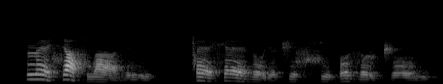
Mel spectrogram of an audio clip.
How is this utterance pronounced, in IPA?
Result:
ɭɛ˥˧ɕa˥˧ɬ waː˧˩ðɨ˧˩ | ǀɛ˥˧xɛː˥˧ ðo˧˩ɾʲɔ˧˩t͡ʃ ɨ˧˩ɬ ɕɨ˧˩ʔo˥˧zo˧˩ɭ d͡ʒo˧˩ŋ

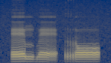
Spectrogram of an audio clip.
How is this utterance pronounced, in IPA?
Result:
ɛmbɛ | rɔ

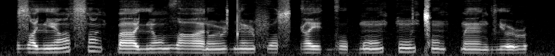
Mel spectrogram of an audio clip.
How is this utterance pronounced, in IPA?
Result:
zˤɪlʲɛ̃sˤẽ k͡pa lʲũðˤaɾõɭ dɛ̃ɭfusˤɡeɡo ɓõ kũǀõ k͡pɛ̃ɡlʲoɭ

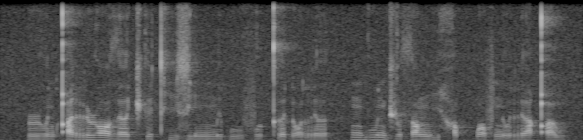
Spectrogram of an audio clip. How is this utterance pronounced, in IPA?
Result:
ɹʊ˧n qʼə˧rɹɔ˦˨ ðɜ˦t͡ʃʼɪ˦tʰi˦zi˦n mɪ˧p u˨fʊ˧ kʼə˦ɗɔ˨rə˦ | mbu˦nd͡ʒʊ˨θɒ˧ ŋi˧ hɒ˨p ɓɔ˧fnʊ˨ rɜ˨qʼu˨

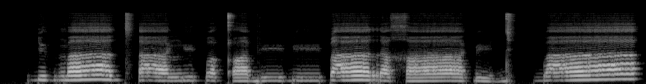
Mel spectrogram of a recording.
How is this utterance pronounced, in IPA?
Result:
ɗybŋ͡maːdt͡sʼaː ŋy ɓɔqʼabyː ɓyːɓaːra χaːk͡pyd | baː

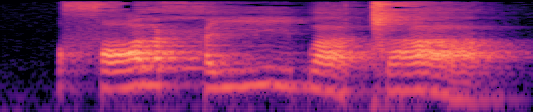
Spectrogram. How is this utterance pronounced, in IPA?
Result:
sˤəː ħiːba ɡ͡ǁa

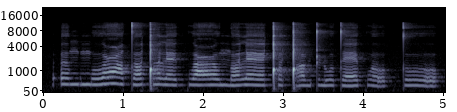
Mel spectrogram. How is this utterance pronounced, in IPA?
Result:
ʔəːŋʷəmʊːʕɑ t̪ʌɡ͡ǃʌ lɛɪ̯kʷə ʕʊ n̪ʌ lɛːǃʰəɡ͡ǃɑːɳ t̪əɳwʊt̪ɛːkʷʌʊ̯ | t̪ʊː

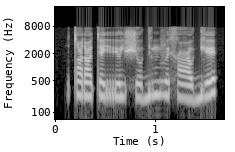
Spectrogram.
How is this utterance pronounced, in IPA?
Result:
tˤɤɾɤ tɛrʲɤj ʃɤ ɡʲɤmvɛxʕɤ ɡʲɛ

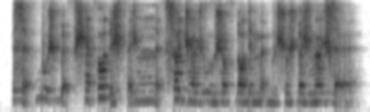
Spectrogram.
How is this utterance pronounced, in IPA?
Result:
zɛ̰θbo̤ʒ ɓɛ̰θʃɛ̃θoɗə̰ʒ θɛ̰ʒnːɛ̰θsʌ d͡ʒœ̃ʒ ðo̤ʒɔθɗɔ ɗemɛ̰bɛ̤ ʃoʒɗʌʒðœ̃ʒ zɛ̰

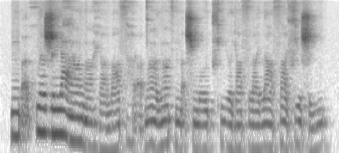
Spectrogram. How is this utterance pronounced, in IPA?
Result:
ŋʷa̰˥ xʷɛ˥ ʐe˥ʕɛ̃˧ ðˤɛ̃˧ɦe˩ðˤɛ˩˥sˤ ɦḛ˥˩dˤẽ˥˩ʊ̯lã˥sˤ na̰˥ʂŋʷɤ˧ʊ̯t͡ɕʰi˥˩ə̯jɛ˧sˤ le˧la˥˩ sˤe˥˩ɕi˥˩ʂi˩˥

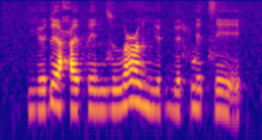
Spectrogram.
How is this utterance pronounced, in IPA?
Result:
jʏɗɛħɛfe nzuʕu ɲʏ ɡ͡bʏɬwɪ t͡se

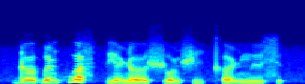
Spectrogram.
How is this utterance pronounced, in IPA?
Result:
ɖœ˥ɓə˥ɳ xʷa˥spʲɛ˧˩˧ɳœ˧˩˧ ʃo˧˩˧ɳ ʃi˧˩˧kʰɐ˧˩˧ɳmy˥s

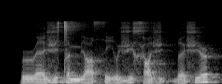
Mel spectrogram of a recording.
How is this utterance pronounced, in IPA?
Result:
ɹɛvʲə dʌmʲɑ θiu̯ vʲʊxɑvʲə̰ ɓəfʲə˞

